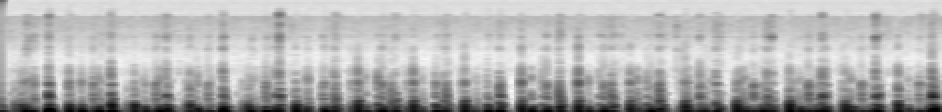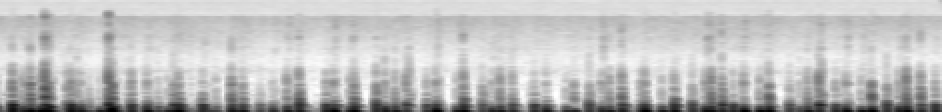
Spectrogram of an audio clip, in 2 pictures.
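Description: Long nails tap rapidly on both silicone ears of a binaural microphone, producing a dense, continuous patter of soft, muffled thuds. The taps are deep and low, with little brightness and almost no ring, and they run unbroken throughout.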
